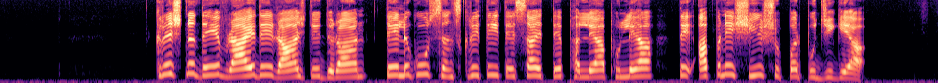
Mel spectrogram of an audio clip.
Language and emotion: Dogri, neutral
